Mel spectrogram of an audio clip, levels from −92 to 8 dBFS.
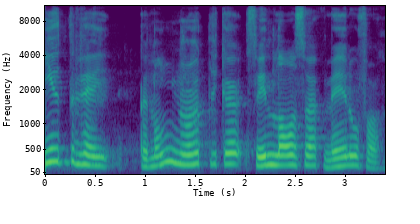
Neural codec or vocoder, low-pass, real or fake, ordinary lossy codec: autoencoder, 22.05 kHz, a latent of 192 numbers a frame, VITS, trained on one speaker; none; fake; none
